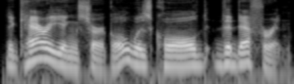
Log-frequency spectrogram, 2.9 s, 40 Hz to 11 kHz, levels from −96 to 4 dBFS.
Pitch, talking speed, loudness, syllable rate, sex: 135 Hz, 145 wpm, -18 LUFS, 4.5 syllables/s, male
